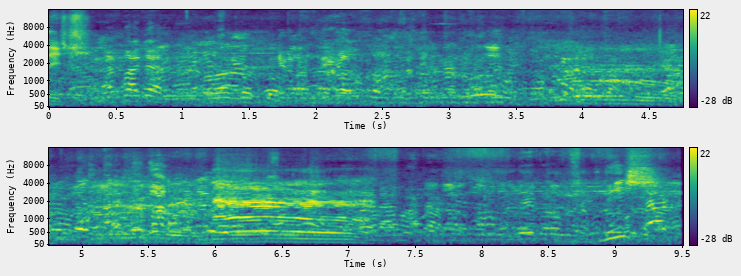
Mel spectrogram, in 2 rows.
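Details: Young cattle, small bulls and heifer calves, at a livestock market in Faridpur, Bangladesh, 11 November 2025, give low drawn-out moos in the middle of the clip, surrounded by steady crowd chatter and bargaining voices.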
